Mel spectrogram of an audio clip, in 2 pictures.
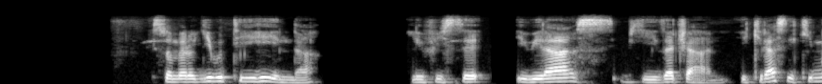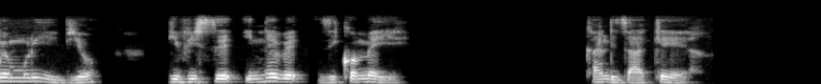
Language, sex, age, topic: Rundi, male, 36-49, education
